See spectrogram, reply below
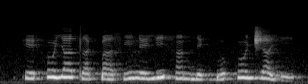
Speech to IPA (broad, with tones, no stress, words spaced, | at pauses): ke˧ hɔ̃˧ja˧ta˨k͡pa˨ sĩ˨˦le˧ji˦hã˧ ne˨ ɡ͡bo˨˦kɔ̃˦d͡ʒa˦˨ ji˨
